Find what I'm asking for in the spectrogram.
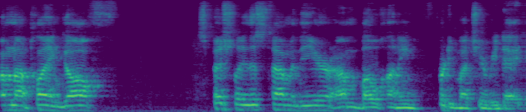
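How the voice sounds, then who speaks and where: An ordinary speaking voice from a man with an American accent, fairly high in pitch, moderate in pace, with lively intonation. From southern Illinois (Metropolis). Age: 60s. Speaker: professional golfer. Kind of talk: casual interview.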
